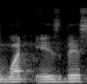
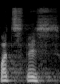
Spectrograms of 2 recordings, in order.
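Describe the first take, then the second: First: The word 'is' is said as a separate word. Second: The word 'is' is contracted onto 'what'. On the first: The speaker calls it wrong. "most people don't say the is" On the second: The speaker calls it right. "so I'm just going to be like"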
